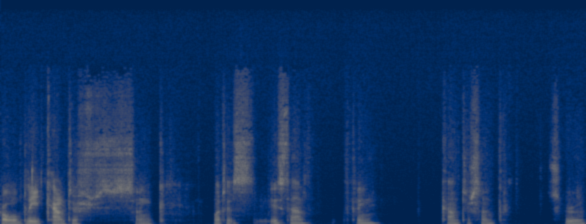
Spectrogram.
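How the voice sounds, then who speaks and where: Over a silent background in a very clean, dry, close recording with no echo, a man with a medium pitch speaks at a fairly slow pace with long, frequent pauses, a somewhat breathy voice and lively intonation. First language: not English. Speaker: streamer. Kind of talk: live-stream tutorial. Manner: halting, many fillers.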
